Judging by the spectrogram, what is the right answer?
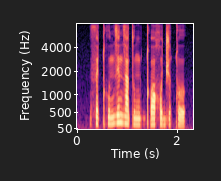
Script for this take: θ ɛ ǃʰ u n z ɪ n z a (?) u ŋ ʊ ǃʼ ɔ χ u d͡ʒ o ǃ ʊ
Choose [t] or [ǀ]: t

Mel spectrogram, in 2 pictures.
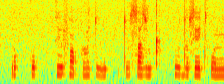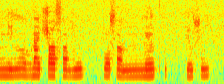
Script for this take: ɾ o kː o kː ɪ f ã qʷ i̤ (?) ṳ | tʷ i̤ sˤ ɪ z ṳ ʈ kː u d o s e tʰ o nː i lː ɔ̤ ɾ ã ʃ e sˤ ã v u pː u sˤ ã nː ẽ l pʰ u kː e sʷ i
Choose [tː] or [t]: t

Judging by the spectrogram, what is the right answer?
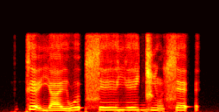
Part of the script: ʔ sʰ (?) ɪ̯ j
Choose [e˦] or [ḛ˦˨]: e˦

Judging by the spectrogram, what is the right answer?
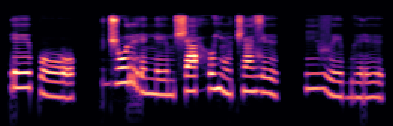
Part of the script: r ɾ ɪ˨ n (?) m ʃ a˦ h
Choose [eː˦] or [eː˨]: eː˨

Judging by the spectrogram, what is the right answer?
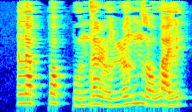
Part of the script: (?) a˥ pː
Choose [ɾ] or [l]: l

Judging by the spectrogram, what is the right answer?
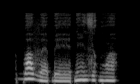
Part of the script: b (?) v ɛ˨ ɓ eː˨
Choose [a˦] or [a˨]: a˦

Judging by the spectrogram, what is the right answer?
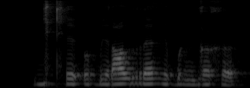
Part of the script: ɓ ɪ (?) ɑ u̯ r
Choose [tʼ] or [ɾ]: ɾ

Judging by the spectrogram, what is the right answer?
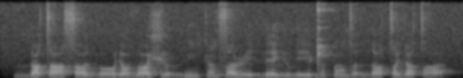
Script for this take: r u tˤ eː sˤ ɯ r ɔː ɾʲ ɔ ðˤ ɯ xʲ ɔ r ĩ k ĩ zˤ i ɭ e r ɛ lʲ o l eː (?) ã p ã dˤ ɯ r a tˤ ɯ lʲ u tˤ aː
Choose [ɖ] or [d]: ɖ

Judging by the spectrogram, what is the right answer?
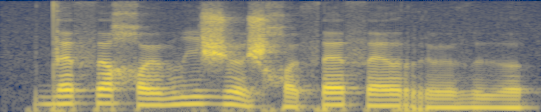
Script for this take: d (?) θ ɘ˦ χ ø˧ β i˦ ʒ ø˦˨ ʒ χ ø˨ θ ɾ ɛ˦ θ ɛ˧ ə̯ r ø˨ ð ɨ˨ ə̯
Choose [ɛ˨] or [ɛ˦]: ɛ˦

